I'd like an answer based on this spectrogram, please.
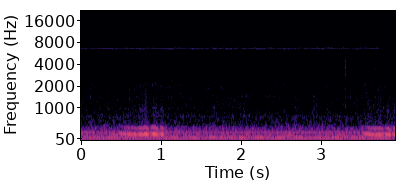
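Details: Ninjan the cat, asleep, gives gentle rhythmic snores: a low humming breath near the start and a second one three seconds on, quiet room with a faint steady background hum.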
